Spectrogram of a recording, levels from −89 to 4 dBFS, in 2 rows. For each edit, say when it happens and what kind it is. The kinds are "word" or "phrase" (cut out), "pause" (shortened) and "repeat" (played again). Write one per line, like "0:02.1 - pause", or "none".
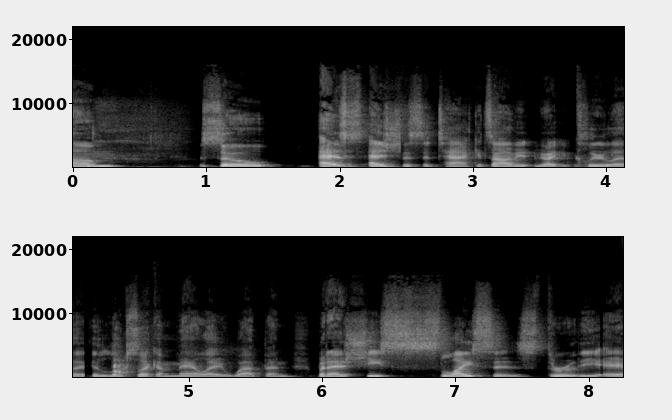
0:02.5 - word
0:03.8 - word
0:04.2 - word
